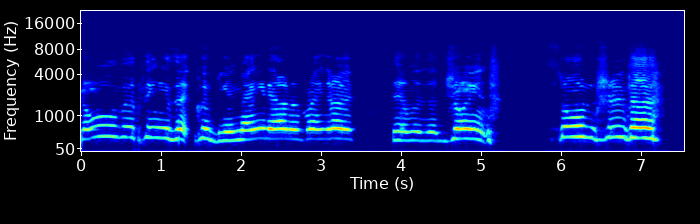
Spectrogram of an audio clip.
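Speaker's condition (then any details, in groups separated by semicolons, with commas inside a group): Cerebral palsy; uses wheelchair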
